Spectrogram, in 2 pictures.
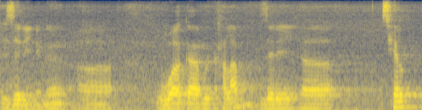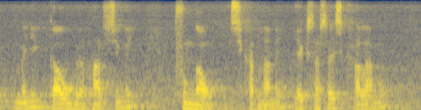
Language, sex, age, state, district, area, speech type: Bodo, male, 30-45, Assam, Chirang, rural, spontaneous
